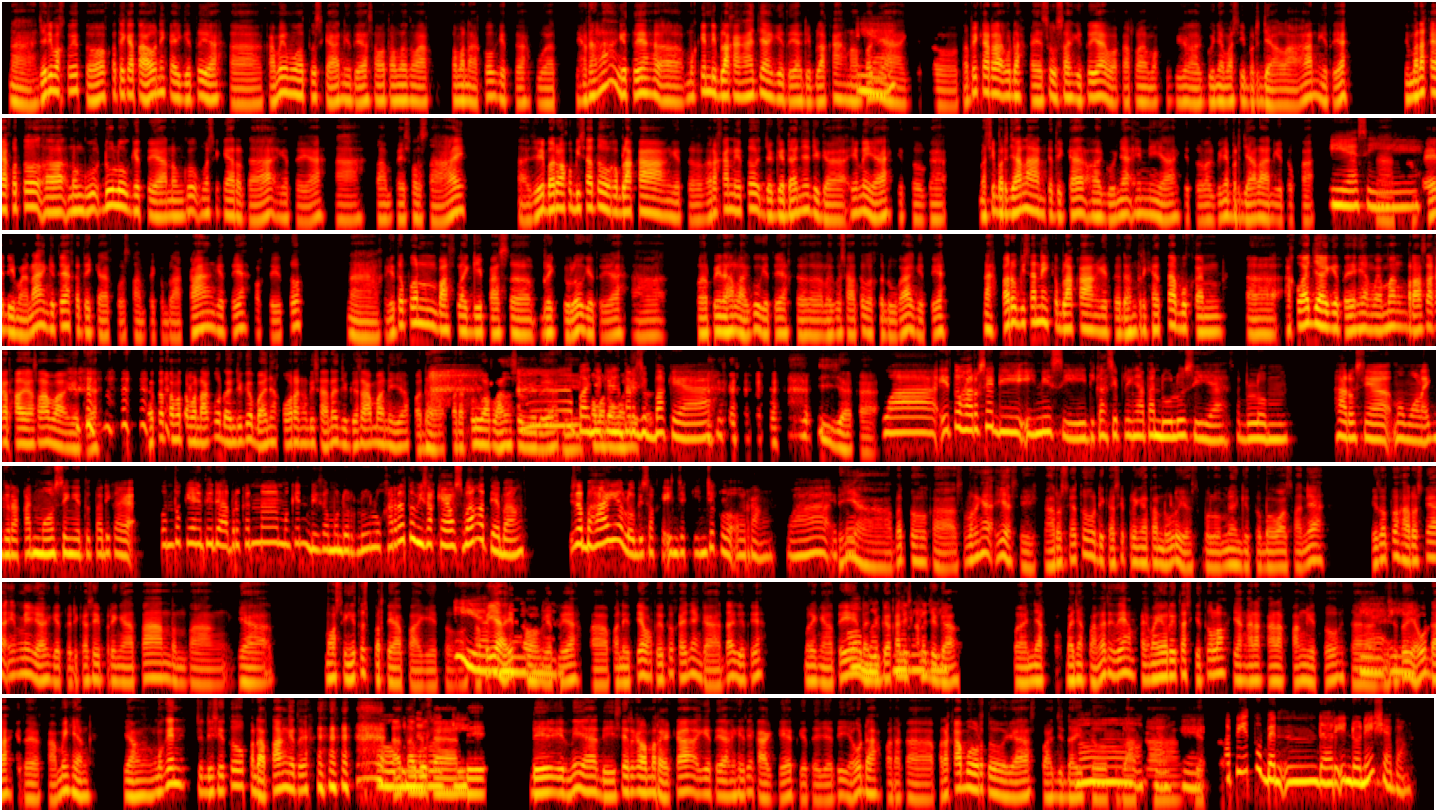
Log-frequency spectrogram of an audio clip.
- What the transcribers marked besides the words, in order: in English: "break"; laughing while speaking: "ternyata"; laugh; chuckle; in English: "moshing"; in English: "chaos"; in English: "moshing"; chuckle
- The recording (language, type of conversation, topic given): Indonesian, podcast, Ceritakan konser paling berkesan yang pernah kamu tonton?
